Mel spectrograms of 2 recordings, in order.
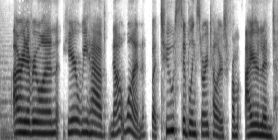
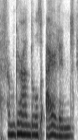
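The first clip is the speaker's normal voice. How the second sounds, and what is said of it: Put-on Irish accent. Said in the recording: “I don't know if I did a well enough dialectal impression there”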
